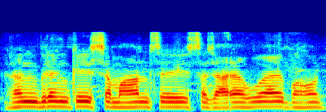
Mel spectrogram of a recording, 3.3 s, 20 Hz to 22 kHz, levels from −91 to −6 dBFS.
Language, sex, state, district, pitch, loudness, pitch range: Hindi, male, Chhattisgarh, Raipur, 145 Hz, -15 LUFS, 135-150 Hz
